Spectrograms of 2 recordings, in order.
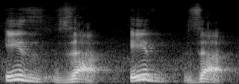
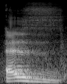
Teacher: الذال من أطراف الثنايا العليا مع طرف اللسان، الزاي من تحت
